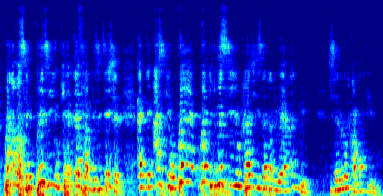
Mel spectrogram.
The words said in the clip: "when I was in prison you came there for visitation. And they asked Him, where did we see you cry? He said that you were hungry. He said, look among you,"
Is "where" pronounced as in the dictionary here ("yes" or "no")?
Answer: no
